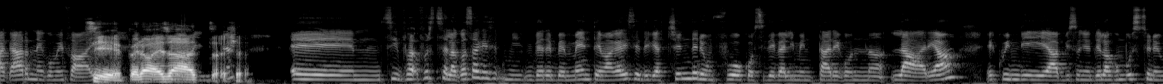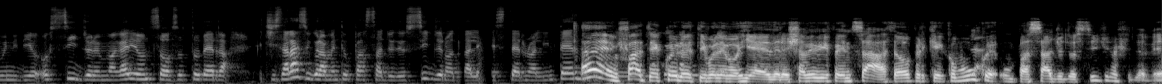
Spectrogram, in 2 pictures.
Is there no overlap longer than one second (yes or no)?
no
